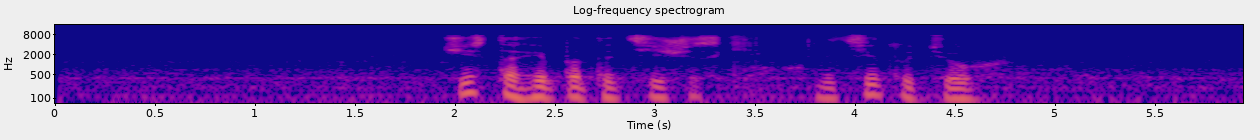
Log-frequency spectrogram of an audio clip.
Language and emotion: Russian, neutral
